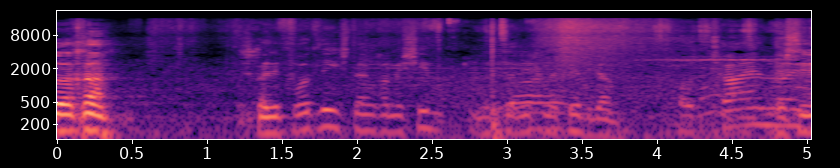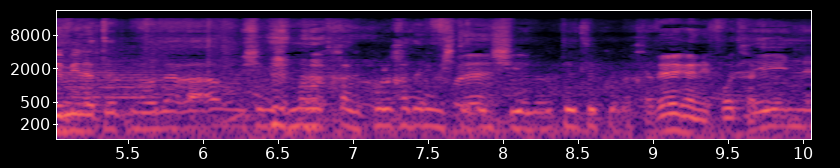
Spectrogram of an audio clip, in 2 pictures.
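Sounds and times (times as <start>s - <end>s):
men talking: 1.2s - 10.0s.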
